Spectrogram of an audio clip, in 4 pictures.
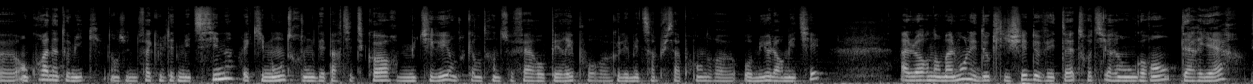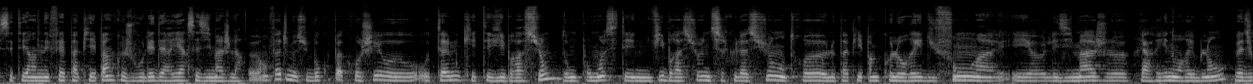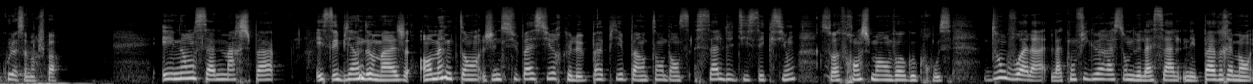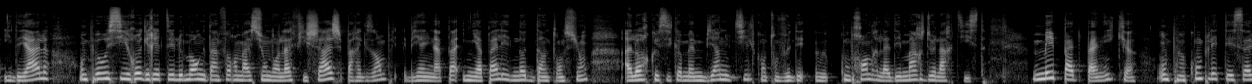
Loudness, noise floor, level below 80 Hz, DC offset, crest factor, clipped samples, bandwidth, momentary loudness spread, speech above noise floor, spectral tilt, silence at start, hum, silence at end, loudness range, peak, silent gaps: -25 LUFS; -50 dBFS; -50 dBFS; under 0.1%; 18 dB; under 0.1%; 16.5 kHz; 10 LU; 25 dB; -5 dB/octave; 0 s; none; 0 s; 7 LU; -6 dBFS; none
